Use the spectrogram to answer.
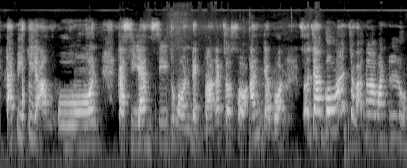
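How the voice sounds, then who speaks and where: A woman in casual gossip chat, telling stories loudly and dramatically and mimicking people, heard over a tinny phone-like line. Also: mid-range voice, lively intonation, moderate pace, breathy edge. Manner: loud, dramatic storytelling with mimicry. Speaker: social media personality.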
